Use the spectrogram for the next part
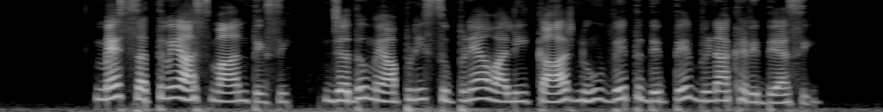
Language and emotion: Punjabi, happy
